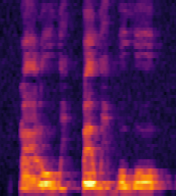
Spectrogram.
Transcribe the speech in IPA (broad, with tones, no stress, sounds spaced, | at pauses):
k͡p ɛ̃˨ l o˧ w i˨ k͡p ɛ˧ w i˧ b o˦ w o˦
